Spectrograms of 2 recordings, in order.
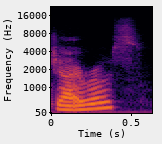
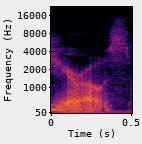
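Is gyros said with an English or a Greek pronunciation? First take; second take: English; Greek. First: The word has an English-style pronunciation. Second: The word has the Greek pronunciation. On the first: The speaker calls it wrong. "I always used to say gyros" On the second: The speaker calls it right. "the correct Greek pronunciation is gyros"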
